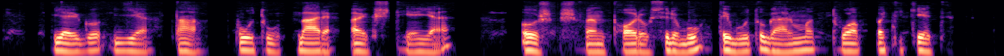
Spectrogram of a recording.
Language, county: Lithuanian, Vilnius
